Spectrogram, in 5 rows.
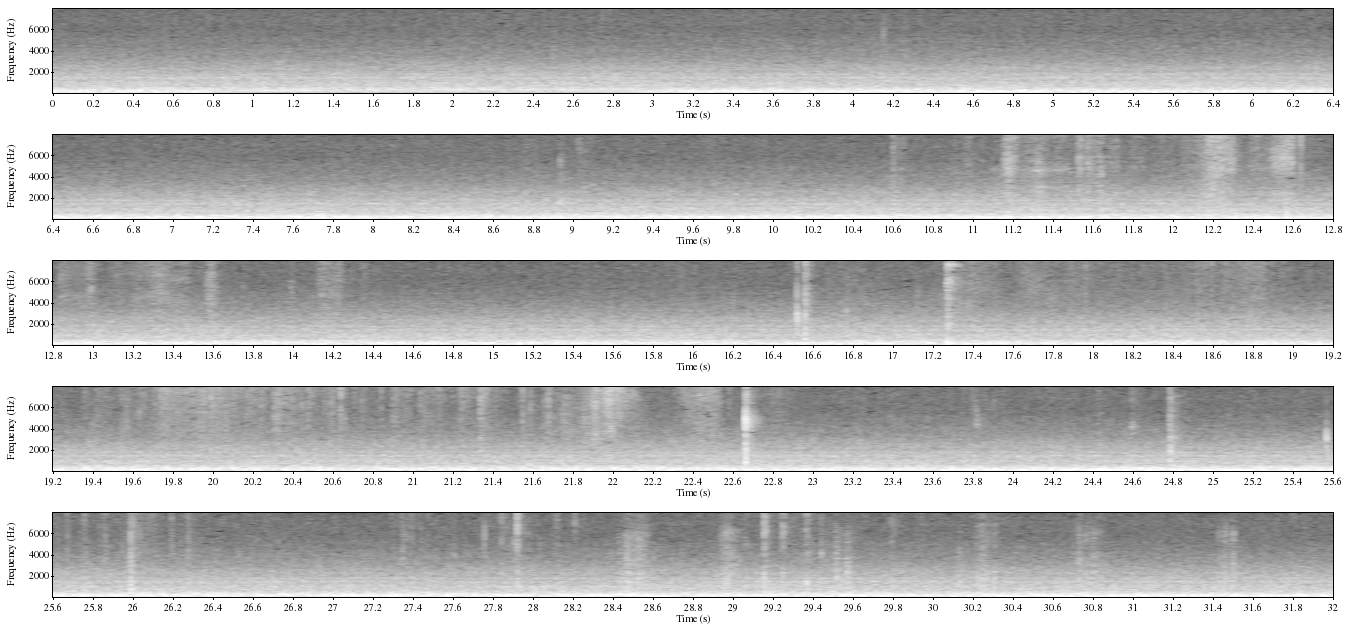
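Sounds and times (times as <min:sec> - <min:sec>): low room hum: 0:00.0 - 0:32.0
wet chewing and lip-smacking: 0:27.3 - 0:31.8.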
